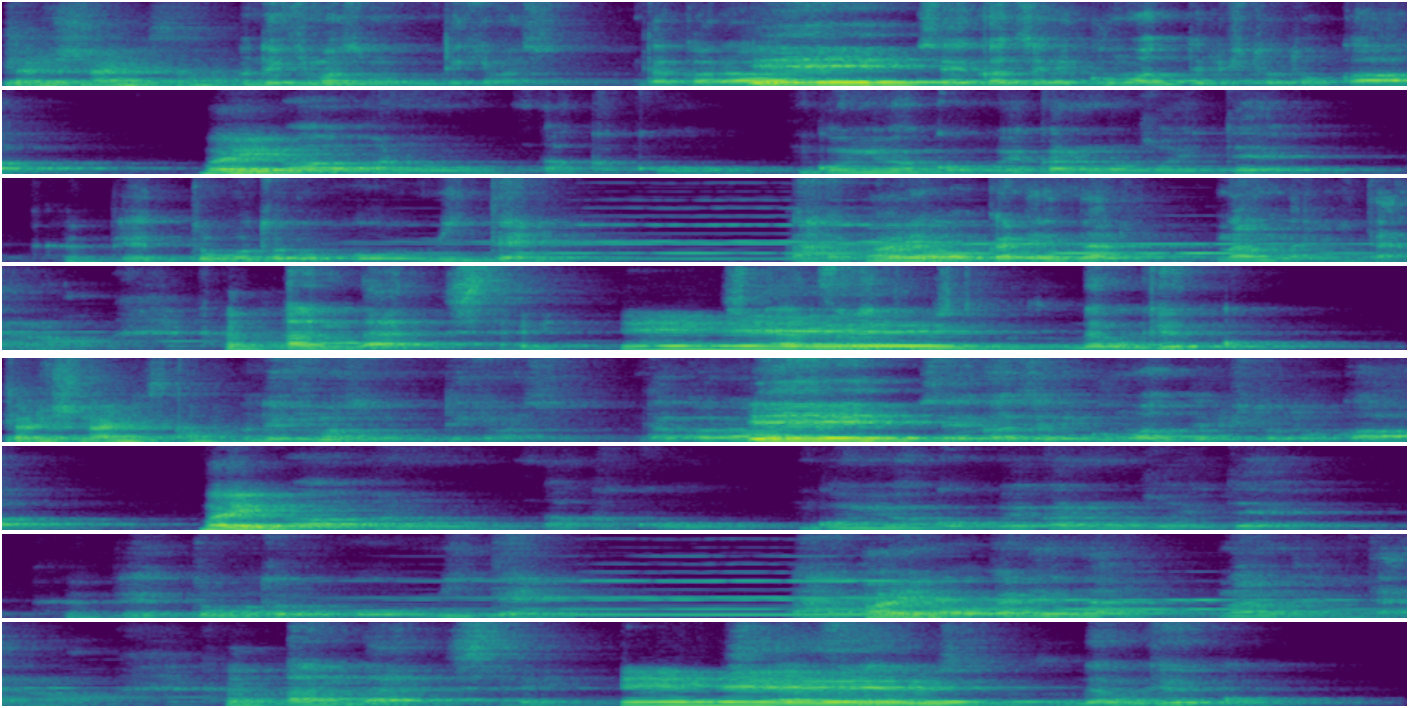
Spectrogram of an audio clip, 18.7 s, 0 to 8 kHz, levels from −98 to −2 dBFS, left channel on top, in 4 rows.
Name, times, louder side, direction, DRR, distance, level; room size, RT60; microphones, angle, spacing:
voice 1, 0.0-0.7 2.5-2.9 5.3-5.6 12.2-12.5 16.1-17.2, right 1 dB, 45° right, -1 dB, 0.5 m, -22 dB
voice 2, 0.8-1.8 2.1-2.7 3.1-4.7 5.6-9.0 9.5-11.2 12.0-13.2 13.4-15.9 16.6-18.2, left 3 dB, 40° left, 3 dB, 0.3 m, -33 dB
sound 1, 10.4-14.7, right 1 dB, 5° right, 0.7 m, -41 dB
3.3 x 2.8 x 2.2 m, 1.0 s
head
